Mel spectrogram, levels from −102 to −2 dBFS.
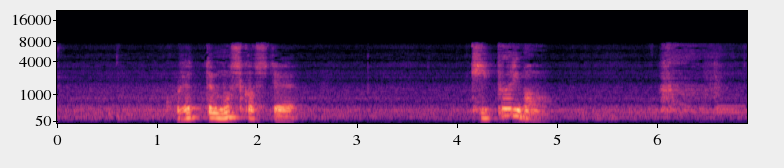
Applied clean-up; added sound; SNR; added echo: none; none; none; reverberation time 0.2 s.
